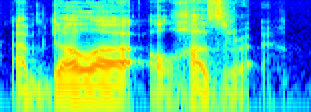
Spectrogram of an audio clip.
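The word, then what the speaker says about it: Abdullah al-Hazred: In the Arabic translations of Lovecraft today, it is written correctly, and he's like Abdullah al-Hazra, and that's it. Like that's how you pronounce it.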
